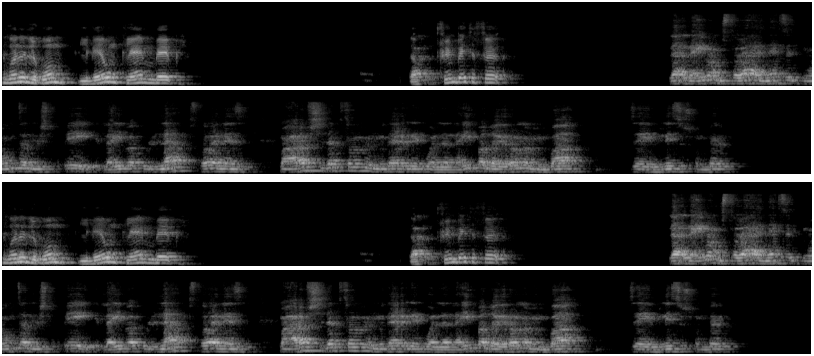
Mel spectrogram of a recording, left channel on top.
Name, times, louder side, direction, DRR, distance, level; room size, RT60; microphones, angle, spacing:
voice 1, 0.0-1.8 4.1-5.0, left 2 dB, 30° left, 7 dB, 0.9 m, -26 dB
voice 2, 6.7-10.6 10.9-13.9 14.4-15.3, right 2 dB, 60° right, -1 dB, 5.4 m, -30 dB
10.5 x 9.1 x 3.7 m, 0.33 s
head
